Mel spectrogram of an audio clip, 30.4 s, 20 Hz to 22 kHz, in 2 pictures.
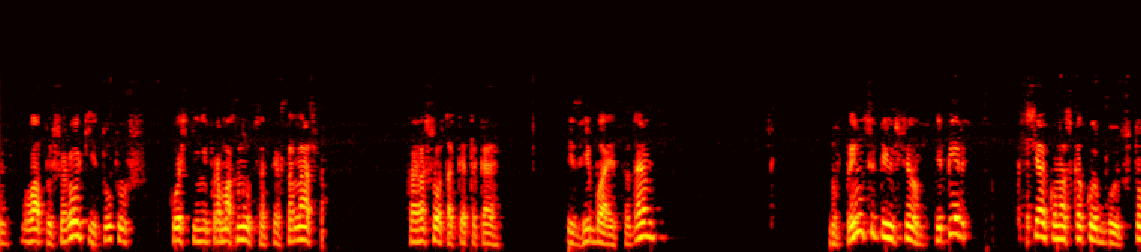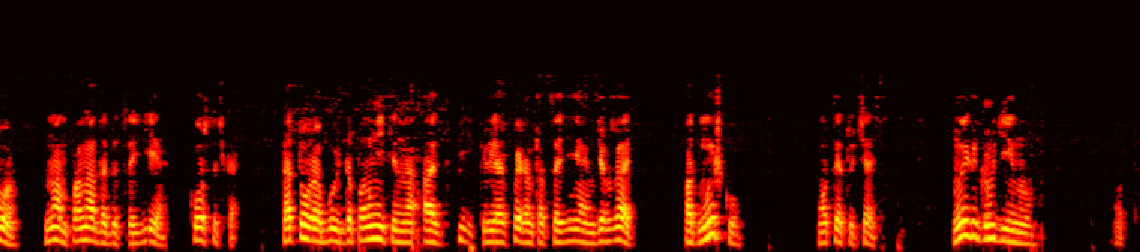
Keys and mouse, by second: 1.3 middle click, 2.3 middle click, 13.1 KP_3, 14.2 shift+middle click, 16.8 e, 18.7 click, 20.5 alt+p, 22.9-24.8 drag, 25.4-26.9 drag, 27.2 middle click, 28.8 KP_1, 29.7-30.4 drag.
